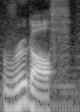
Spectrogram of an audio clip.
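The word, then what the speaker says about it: Rudolf: on it's just anyway this guy's name is pronounced Rudolph haha he must hate grandfather for giving him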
